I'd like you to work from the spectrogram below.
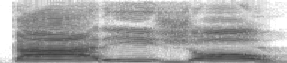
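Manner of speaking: "Carijó" very slow and loud, ca-ri-jó; syllable by syllable. Shown as a demonstration. Teacher sounds out the word to show the accent. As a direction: spell out "Carijó" slowly, stressing "jó". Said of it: "acento agudo no O do jó".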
